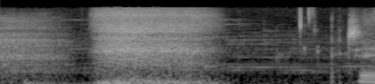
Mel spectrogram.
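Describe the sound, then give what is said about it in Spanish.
A voice imitates the heavy breathing of a man climbing up, with a single loud, breathy exhale, followed by a brief pause and the start of a voiced sound. “Simplemente son así como los efectos de sonido de, él subiéndose, como de respirar, O sea, casi, que escucho la respiración de ese güey, así como.”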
